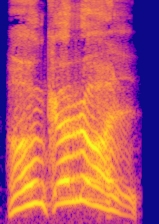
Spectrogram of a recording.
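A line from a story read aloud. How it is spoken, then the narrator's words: Booming voice. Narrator (Russian): прогремел Хурик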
